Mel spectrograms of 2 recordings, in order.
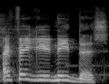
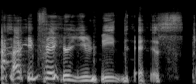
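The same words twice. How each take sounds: First: It is said plainly, without laughing. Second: It is said with a laugh in it.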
